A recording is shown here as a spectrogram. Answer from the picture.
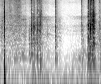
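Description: A few short, sharp clicks and light knocks of a hand at the van's dashboard heater controls, with a quick run of clicks near the end.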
